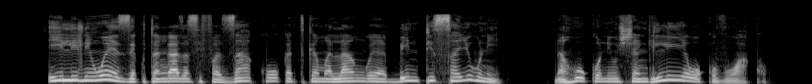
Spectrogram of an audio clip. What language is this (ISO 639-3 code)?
swa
